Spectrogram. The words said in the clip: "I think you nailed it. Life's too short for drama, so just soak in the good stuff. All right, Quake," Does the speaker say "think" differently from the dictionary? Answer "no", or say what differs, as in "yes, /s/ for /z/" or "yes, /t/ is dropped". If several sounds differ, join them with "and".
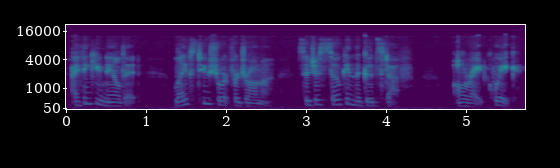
no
